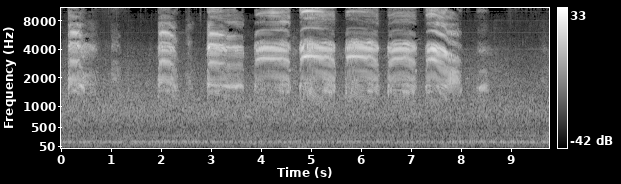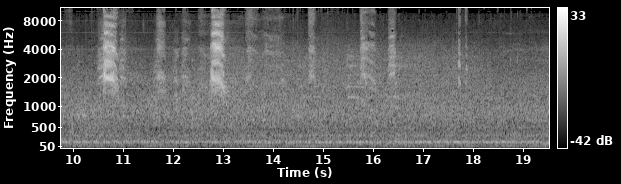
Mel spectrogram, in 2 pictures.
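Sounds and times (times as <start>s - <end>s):
city hum in Darling Harbour Sydney: 0.0s - 19.5s
seagull squawking in Darling Harbour Sydney: 0.1s - 1.2s, 1.9s - 8.6s, 10.5s - 14.9s.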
